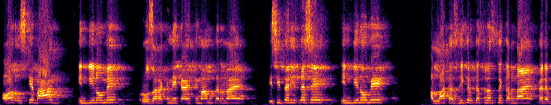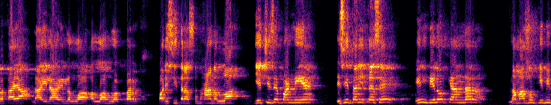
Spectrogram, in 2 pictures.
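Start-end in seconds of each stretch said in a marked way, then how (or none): none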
